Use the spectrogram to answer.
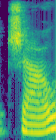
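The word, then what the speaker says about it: ciao: are chia okay so the Chow is a soft C because you got the c i okay c i a o Chow d d okay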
